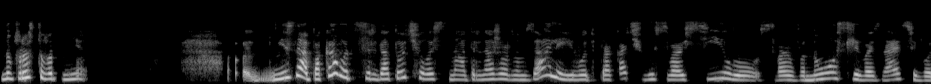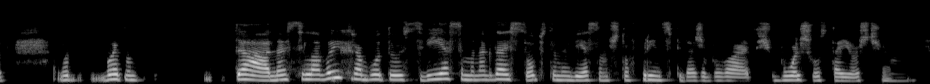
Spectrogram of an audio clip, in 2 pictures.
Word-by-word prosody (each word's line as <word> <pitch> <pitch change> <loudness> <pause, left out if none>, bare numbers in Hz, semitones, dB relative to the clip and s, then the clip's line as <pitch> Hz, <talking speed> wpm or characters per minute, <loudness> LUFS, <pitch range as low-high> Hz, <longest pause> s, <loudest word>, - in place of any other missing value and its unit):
Ну, 260 +2 +3
просто 305 +4 +5
вот 255 0 +4
мне 235 +1 -1 1.6
А, - - +2
не 255 +7 +3
знаю. 325 - +6
Пока 245 - +4
вот 320 -7 +2
сосредоточилась 250 0 -1
на 220 -1 -6
тренажёрном 225 -1 -2
зале 260 - +1
и 215 - +1
вот 220 0 -3
прокачиваю 230 0 -6
свою 215 -1 -1
силу, 225 -3 -2
свою 200 +1 -3
выносливость, 210 0 -1
знаете 215 +1 -5
вот, 185 -1 -2 0.5
вот 205 0 -1 0.2
в 210 - -6
этом. 220 -3 +4 1.0
Н-да, 210 -5 +8
на 215 +4 +2
силовых 235 +7 +2
работаю 220 -2 +2
с 210 -1 -18
весом, 230 +1 +1
иногда 215 +3 +1
и 230 - -1
с - - -13
собственным 200 0 -3
весом, 190 0 -1
что, 195 +1 -8
в 195 - -17
принципе, 195 -2 -3
даже 180 0 -4
бывает, 175 -1 -5
ещё 185 - -11
больше 195 0 -1
устаешь, 175 -2 -4
чем, 165 +3 -16
215 Hz, 145 wpm, -23 LUFS, 195-245 Hz, 1.6 s, Н-да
